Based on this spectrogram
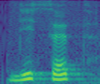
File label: speech, French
